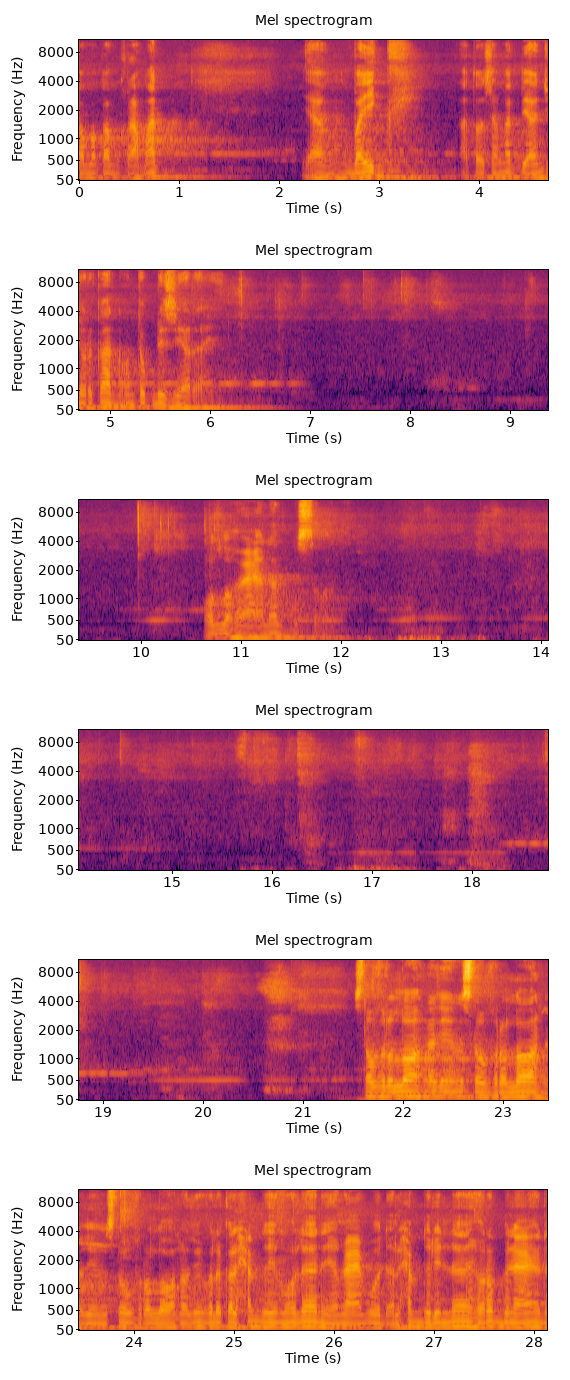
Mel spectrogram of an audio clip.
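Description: A young man chants melodiously into a close microphone.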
